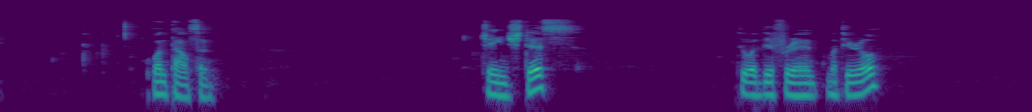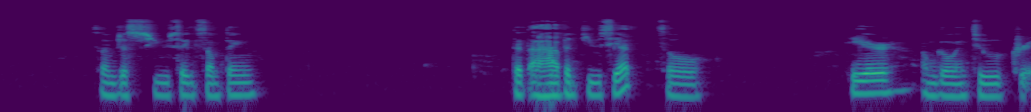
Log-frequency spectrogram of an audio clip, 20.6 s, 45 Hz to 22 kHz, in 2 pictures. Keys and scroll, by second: 0.5-1.3 typing.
